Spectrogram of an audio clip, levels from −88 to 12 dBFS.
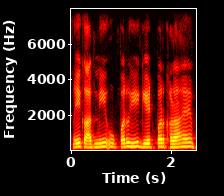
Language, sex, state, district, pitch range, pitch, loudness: Hindi, female, Bihar, West Champaran, 195-220 Hz, 205 Hz, -14 LUFS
